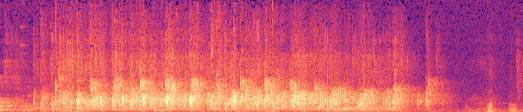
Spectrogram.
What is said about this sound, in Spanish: ¿Está aquí hermano? De un fuerte aplauso al Señor.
